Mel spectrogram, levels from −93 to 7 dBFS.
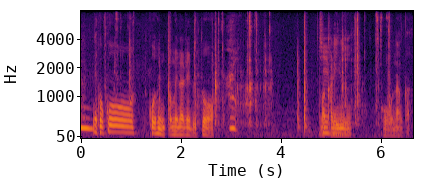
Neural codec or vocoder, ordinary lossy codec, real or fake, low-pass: none; none; real; none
